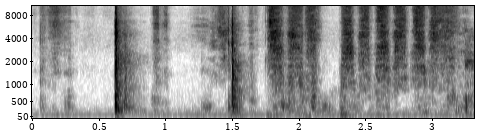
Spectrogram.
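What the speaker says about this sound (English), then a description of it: "I'm just sanding a little bit." Wooden craft pieces being sanded by hand, close and quiet, with short rhythmic scratchy strokes in quick bursts separated by brief pauses, alone without talk.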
